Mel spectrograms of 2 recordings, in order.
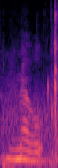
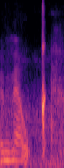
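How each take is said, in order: First: The L is clear, rhyming with silk. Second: The L sounds like a W sound. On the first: "pronounce it as milk, like silk now" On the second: "with a Leicestershire accent is more like Millwall"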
